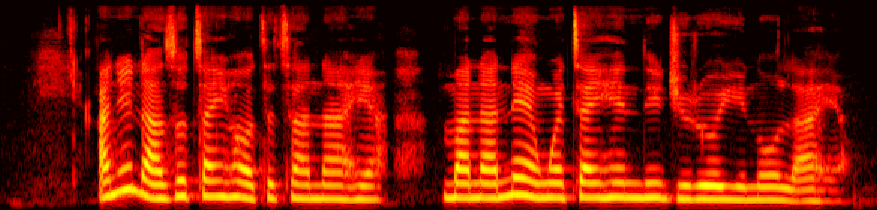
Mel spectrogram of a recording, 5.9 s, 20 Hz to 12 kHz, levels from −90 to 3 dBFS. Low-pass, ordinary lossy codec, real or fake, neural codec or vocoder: 10.8 kHz; none; real; none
